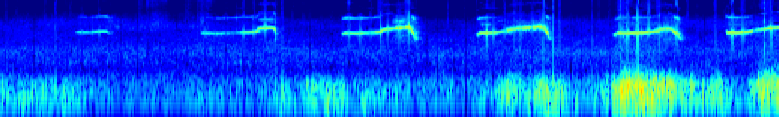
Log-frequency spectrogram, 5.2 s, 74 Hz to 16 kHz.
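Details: At a bald eagle nest in Southwest Florida, 1 April 2024 in the evening, mother delivering food to the chick: soft then louder high whistles, each rising at the end, about one per second, with low rustling.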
